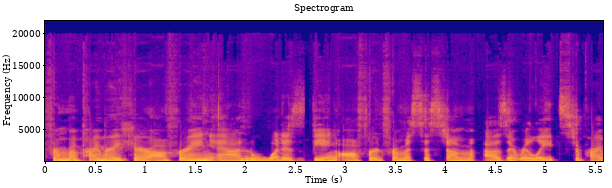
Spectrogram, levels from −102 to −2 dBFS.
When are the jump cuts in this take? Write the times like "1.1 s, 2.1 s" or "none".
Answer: 2.6 s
